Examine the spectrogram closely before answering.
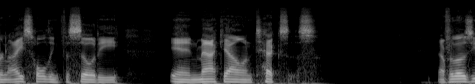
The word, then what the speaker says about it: McAllen: ice holding facility in Mac Allen, Texas. Now for those of you looking at the screen, it's not McAllen, it's Mac Allen. That's how they pronounce it down there.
